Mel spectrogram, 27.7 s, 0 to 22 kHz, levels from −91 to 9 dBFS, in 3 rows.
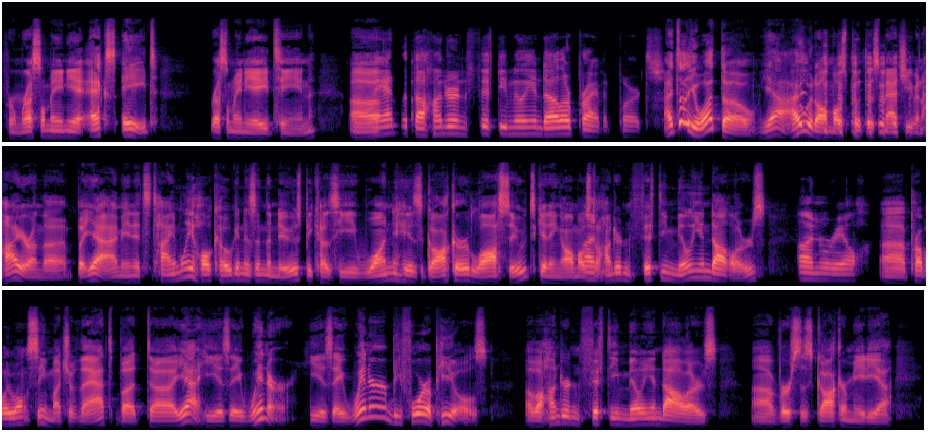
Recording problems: thin; very; fading below 350 Hz

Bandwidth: 14 kHz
